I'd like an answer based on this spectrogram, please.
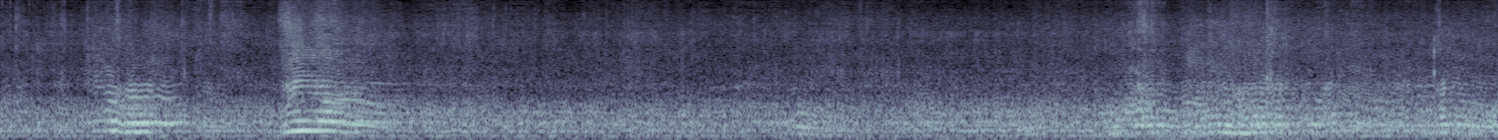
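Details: Inside a honey bee hive: a thick, constant buzzing hum, with two short louder surges near the start where the pitch briefly bends, then settling into an even drone.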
